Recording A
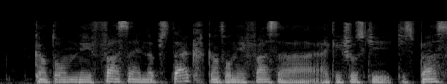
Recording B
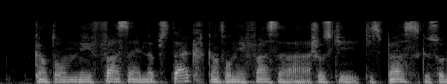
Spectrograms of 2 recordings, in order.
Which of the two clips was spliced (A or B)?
B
